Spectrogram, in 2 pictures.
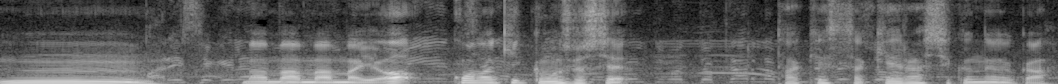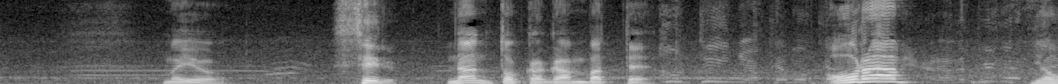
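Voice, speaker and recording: A young man giving casual, chatty commentary while playing a soccer video game, with sudden excited outbursts. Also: medium pitch. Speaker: gaming commentator. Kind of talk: casual let's-play commentary.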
